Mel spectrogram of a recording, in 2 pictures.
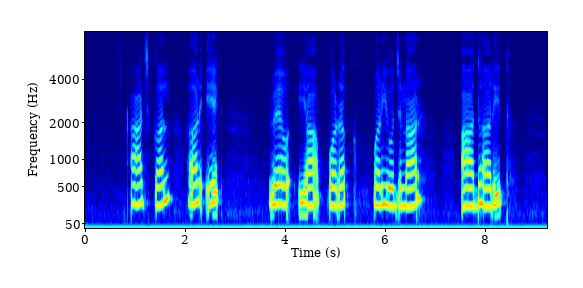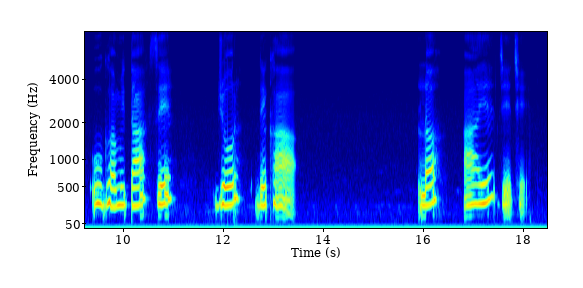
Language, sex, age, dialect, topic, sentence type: Magahi, female, 18-24, Northeastern/Surjapuri, banking, statement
